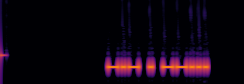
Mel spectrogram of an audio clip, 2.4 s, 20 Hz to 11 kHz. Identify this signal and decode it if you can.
Morse code, heard as a keyed tone, about 36 wpm, 700 Hz. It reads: KE7
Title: USA Call Sign Prefixes - 35wpm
